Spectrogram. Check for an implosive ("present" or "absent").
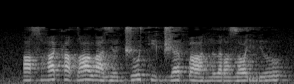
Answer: present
